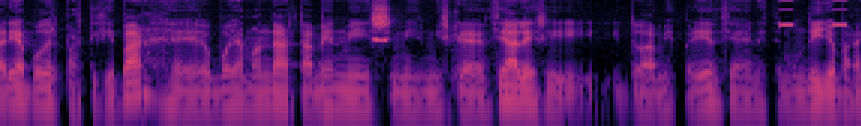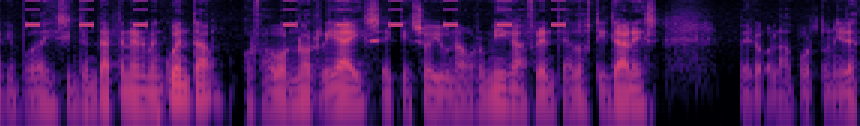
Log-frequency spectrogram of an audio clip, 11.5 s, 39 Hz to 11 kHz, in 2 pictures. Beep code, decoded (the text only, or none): 5-6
